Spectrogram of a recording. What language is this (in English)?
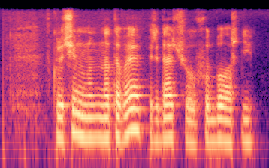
Russian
